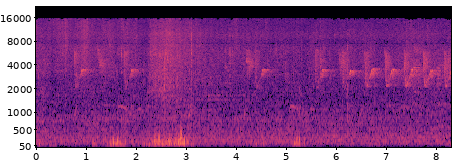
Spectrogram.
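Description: Faint bird chirping: short, high chirps that each drop and then hold one pitch, repeating about twice a second in the second half. A brief rustle about two seconds in.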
